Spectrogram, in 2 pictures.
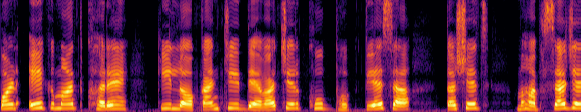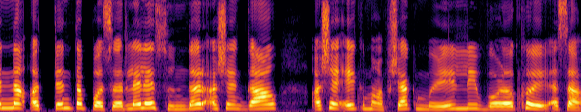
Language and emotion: Goan Konkani, neutral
